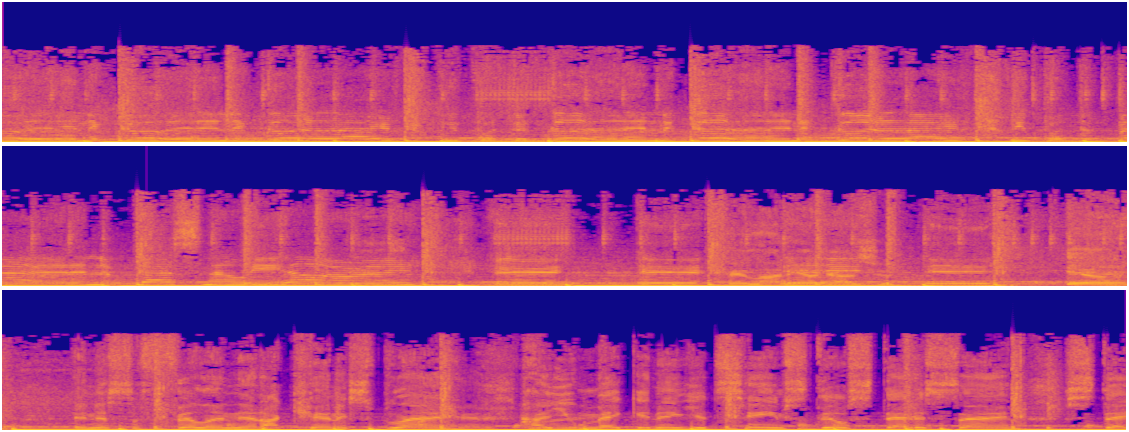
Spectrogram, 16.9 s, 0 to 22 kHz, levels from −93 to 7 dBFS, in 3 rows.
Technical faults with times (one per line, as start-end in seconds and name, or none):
none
